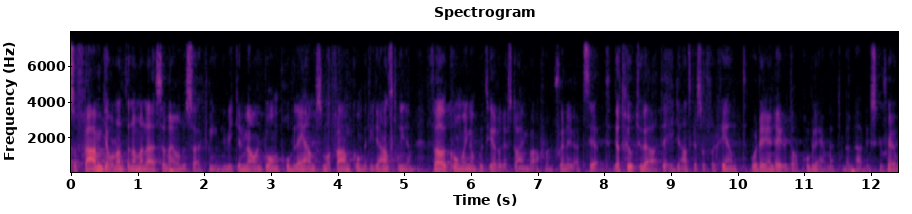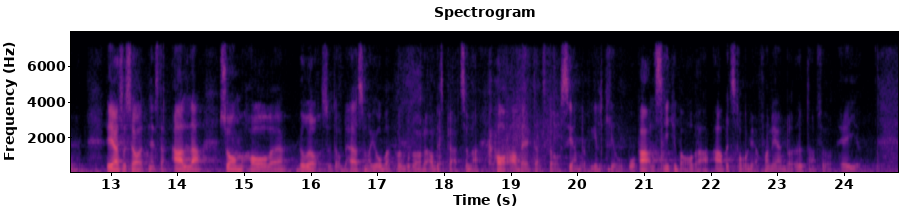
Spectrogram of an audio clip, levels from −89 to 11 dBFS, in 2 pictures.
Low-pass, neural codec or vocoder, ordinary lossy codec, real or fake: 7.2 kHz; codec, 16 kHz, 2 kbps, FunCodec, trained on Chinese and English, 25 frames a second; none; fake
